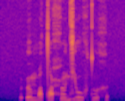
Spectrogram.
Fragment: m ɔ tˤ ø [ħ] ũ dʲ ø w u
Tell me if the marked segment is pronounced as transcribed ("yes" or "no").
yes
